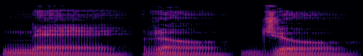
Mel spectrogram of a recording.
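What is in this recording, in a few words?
"nerojo", concatenated syllables; Affixing experiment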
